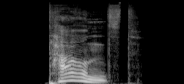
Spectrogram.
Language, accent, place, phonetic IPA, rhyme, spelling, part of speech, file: German, Germany, Berlin, [taʁnst], -aʁnst, tarnst, verb, De-tarnst.ogg
- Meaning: second-person singular present of tarnen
